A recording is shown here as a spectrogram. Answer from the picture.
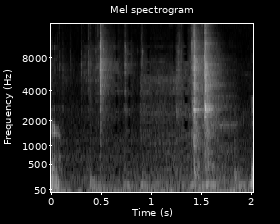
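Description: Light clicks and taps from handling a tape measure and an aluminium antenna on its metal mount, with one brief, louder rattle about one and a half seconds in.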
